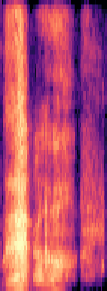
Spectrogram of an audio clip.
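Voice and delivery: loud, high acted gasp; shocked gasp. Ghost passes through the character, loud shocked gasp. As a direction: gasp sharply at a sudden chill.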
